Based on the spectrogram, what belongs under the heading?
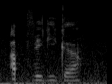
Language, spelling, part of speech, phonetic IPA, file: German, abwegiger, adjective, [ˈapˌveːɡɪɡɐ], De-abwegiger.ogg
- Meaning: 1. comparative degree of abwegig 2. inflection of abwegig: strong/mixed nominative masculine singular 3. inflection of abwegig: strong genitive/dative feminine singular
